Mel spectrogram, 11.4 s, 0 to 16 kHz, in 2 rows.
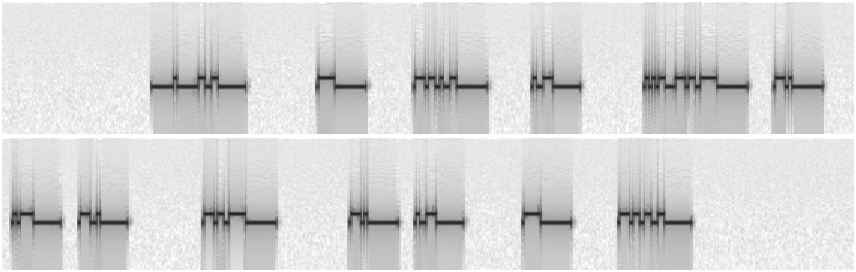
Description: TTY/TDD text telephone tones (45.45 baud Baudot), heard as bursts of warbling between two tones, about 400 Hz shift, 1600 Hz centre. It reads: IT WAS THEN THAT I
